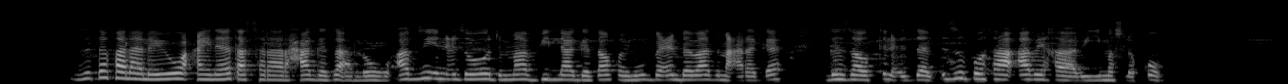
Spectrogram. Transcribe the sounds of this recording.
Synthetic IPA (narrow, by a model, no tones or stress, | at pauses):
zɨt̪ʰɐfɐlalɐjuʕajnɐt̪asːɐɾaɾħaɡɐzaːlːɐwuʔaβziɨnʕɨzɐwod̪ɨmːavilːaɡɐzawko̞jnubɨʕɨmbɐβazɨmaʕɾɐɡɐ | ɡɐzawt̪ʰːɨnʕɨzːɐβʔɨzibo̞t̪ʰaʔaβɐjkɐβaβijɪmɐslɐkʰːum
